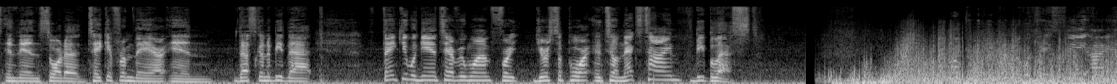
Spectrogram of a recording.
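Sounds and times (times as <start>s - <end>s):
speech: 0.0s - 7.6s
wind buffeting a microphone outdoors: 8.2s - 11.1s.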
